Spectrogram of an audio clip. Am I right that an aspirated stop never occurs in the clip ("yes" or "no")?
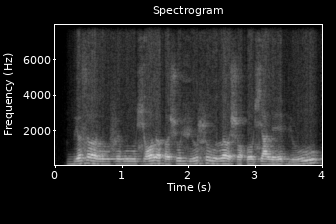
yes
